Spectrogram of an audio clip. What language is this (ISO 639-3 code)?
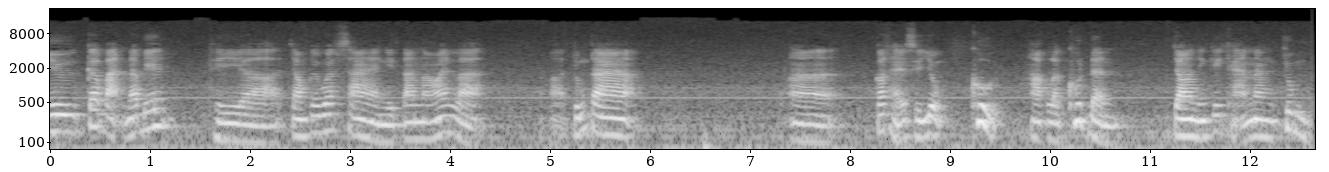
vie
